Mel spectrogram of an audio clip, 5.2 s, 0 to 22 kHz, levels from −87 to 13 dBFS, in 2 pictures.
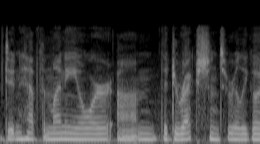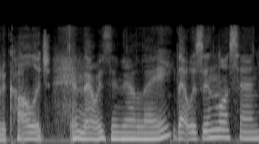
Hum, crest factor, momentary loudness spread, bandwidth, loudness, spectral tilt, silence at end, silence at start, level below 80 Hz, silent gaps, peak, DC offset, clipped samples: none; 12 dB; 3 LU; 10 kHz; -27 LUFS; -5.5 dB/octave; 0 s; 0 s; -58 dBFS; none; -16 dBFS; under 0.1%; under 0.1%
